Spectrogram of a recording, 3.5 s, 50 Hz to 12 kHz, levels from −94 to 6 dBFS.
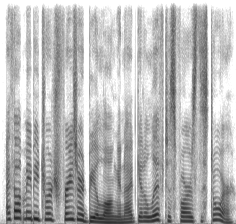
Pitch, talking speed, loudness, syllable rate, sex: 245 Hz, 290 wpm, -16 LUFS, 6.5 syllables/s, female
